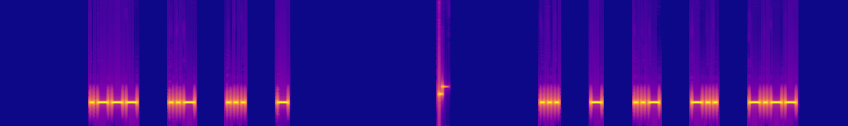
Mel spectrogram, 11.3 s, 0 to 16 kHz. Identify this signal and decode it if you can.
Morse code, heard as a keyed tone, about 25 wpm, spaced as for 14 wpm, 700 Hz. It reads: JUST STUDY
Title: 3x Character Spacing - Top 300 Words - 25wpm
